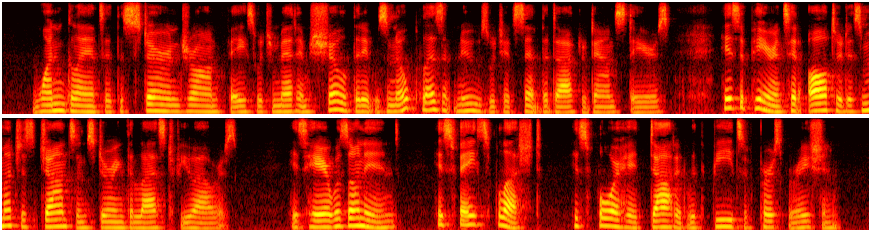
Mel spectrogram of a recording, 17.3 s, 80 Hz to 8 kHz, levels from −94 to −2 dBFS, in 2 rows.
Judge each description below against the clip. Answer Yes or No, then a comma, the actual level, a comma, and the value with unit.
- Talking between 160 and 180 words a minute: Yes, average, 175 wpm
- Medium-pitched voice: Yes, medium, 160 Hz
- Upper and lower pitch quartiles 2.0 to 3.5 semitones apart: Yes, average, 3.2 semitones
